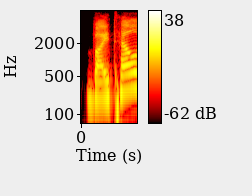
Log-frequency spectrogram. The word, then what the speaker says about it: Vytal: inspirational today you're doing some wonderful work with vital is that how you say it yeah it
